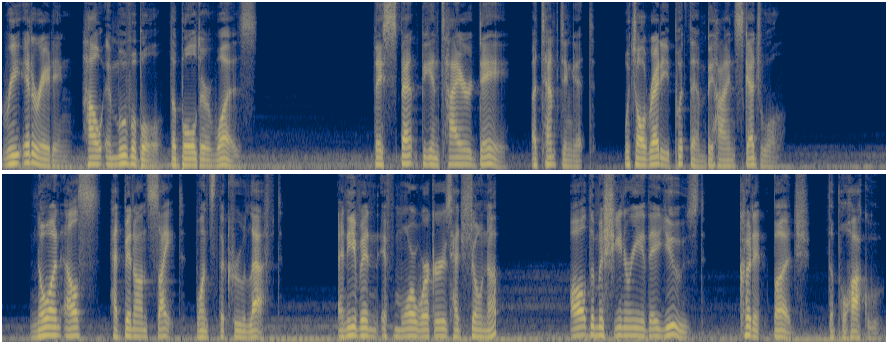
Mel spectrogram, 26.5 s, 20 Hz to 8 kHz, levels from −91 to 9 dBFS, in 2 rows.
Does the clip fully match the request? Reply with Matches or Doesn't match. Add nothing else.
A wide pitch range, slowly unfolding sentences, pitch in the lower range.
Matches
